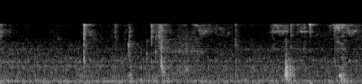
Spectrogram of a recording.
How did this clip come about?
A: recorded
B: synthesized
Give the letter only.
B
